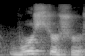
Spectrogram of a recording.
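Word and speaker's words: Worcestershire: it's a Brank tree but it's Worster sure sauce and in the end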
